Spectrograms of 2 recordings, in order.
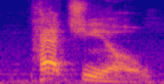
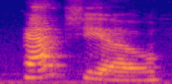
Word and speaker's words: iPacio: How did Everyday CPA come about, and tell us about your trademarked iPacio. Am I saying it correctly? – Pacio. – Pacio.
